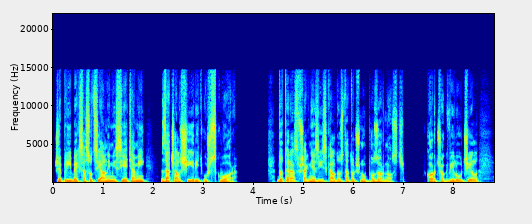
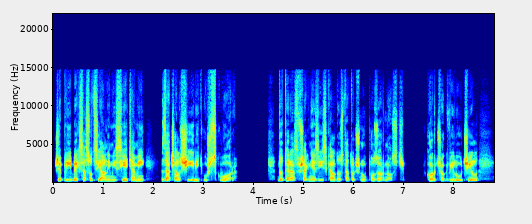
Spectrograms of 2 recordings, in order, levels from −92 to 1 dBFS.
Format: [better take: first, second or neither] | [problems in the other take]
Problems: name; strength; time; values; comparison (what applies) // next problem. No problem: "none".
first | thin; very; fading below 300 Hz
